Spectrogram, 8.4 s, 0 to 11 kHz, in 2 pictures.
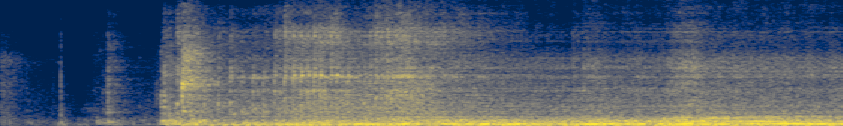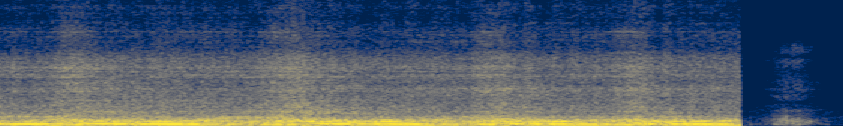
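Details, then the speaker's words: CPI two-stroke scooter, cold engine, stock variator, 6.2g rollers, white contra spring, 62 jet, stock pipe and airbox, after carburetor cleared of something: starts cleanly, steady even buzz with light throttle blips, running normally. "it works, like nothing had happened there was something in the carburetor"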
